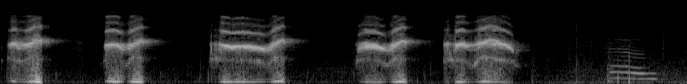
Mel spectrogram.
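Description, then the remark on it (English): A frog croaks five times in loud, raspy bursts, each lasting around half a second with brief pauses between, followed by a faint, thin chirp at the end. “This one's a frog.”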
